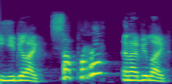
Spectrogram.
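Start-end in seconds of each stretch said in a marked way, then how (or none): 0.5-1.1 Saparot squeaked very high in Mickey's falsetto; Mickey Mouse voice. Retold or imitated. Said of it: "when he would do it as Mickey".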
